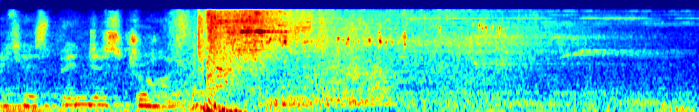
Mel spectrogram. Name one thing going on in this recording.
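A fantasy game's spell effect bursts with a sudden whoosh and fizzles out.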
